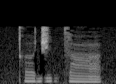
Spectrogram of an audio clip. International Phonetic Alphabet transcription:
kʰɐːd͡ʒiɡ t͡saː

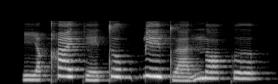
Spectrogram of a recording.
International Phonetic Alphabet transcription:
i˩qʰɛ˥ke˩ to˥bɓẽ˥tʷa˩ nɔ˥kʊ˥

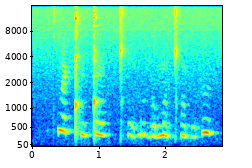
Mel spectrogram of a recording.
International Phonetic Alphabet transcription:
kʷʰæ˥˧ ǃʰy˧˩˧ǃẽ˧ | ǀʰo̤˧˩˧ bu˧˩ɡo˧˩˧ mõ˧˩˧ǀʰõ˧˩po̤˧˩xɯ˥˧

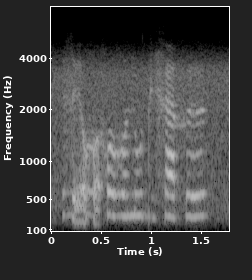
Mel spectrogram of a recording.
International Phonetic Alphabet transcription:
zḛʁʷḭχuʁʷi nudi̤xæ fø

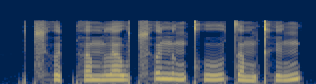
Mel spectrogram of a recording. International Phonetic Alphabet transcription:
t͡sʰɵ˨t̚hɐ˨m lɐ˧wt͡sʰɵ˥n ʊ˨˥ŋkʰuː˨˥t̪ɐ˨˩m kʰɪ˨˥ŋ

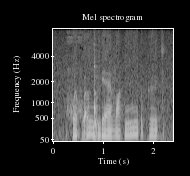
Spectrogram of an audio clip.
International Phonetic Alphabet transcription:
χʷeχʷɑ̰lŋ͡ǃo̰lʲ ɾæːvɑkuːʔɵk øt

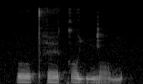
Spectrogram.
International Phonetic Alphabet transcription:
o˨pʰɛ˨kɔ˨ʎ ŋ͡mɔ˨m

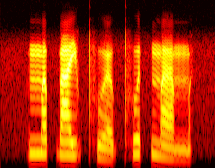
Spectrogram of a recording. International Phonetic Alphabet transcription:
mɐ˧p̚ aː˨j kʷʰœː˨˩ kʷʰɐ˧t̚mɐ˨˩m

